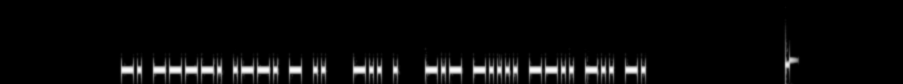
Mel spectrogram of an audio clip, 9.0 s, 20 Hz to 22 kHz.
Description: Morse code, heard as a keyed tone, about 30 wpm, 700 Hz. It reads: N9PTI DE K6ZDN
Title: USA Callsign DE Callsign - 5 Characters - 30wpm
